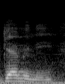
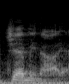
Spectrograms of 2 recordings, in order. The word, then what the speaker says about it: Gemini: So if you are from the UK, you will say Gemini. If you're from the United States, it's Gemini. I feel that's the way it's been pronounced.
